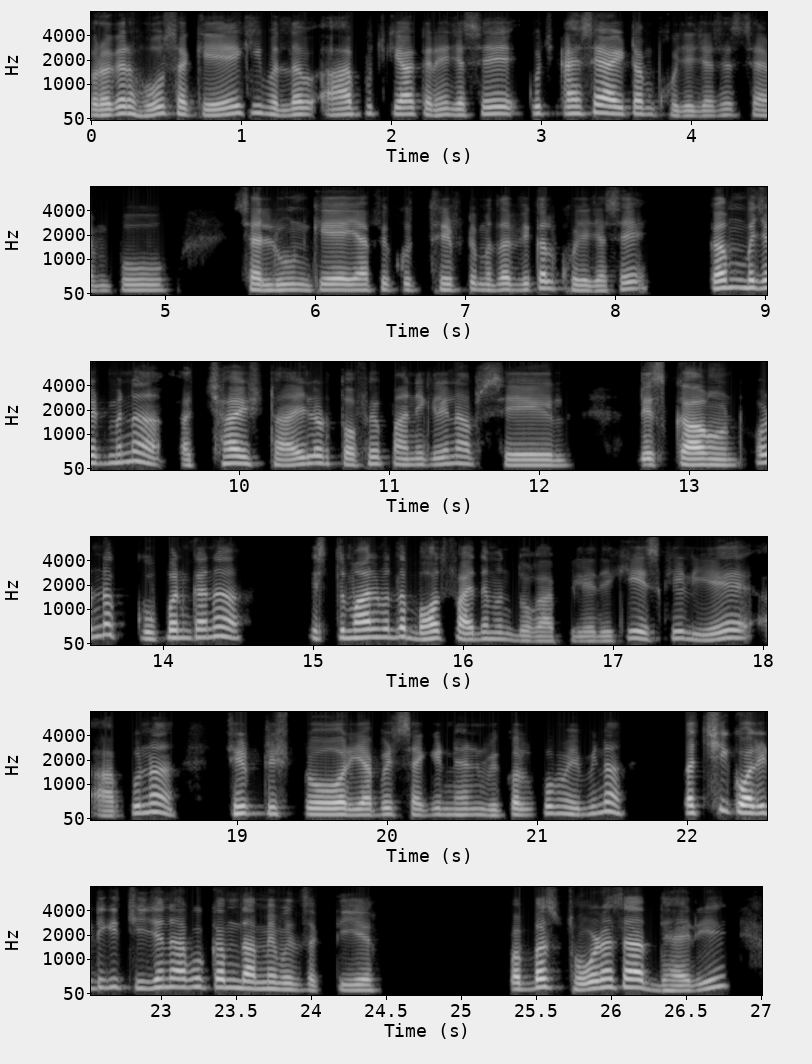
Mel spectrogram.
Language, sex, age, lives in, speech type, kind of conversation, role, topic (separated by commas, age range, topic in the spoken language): Hindi, male, 18-19, India, conversation, advice, advisor, कम बजट में अच्छा स्टाइल और सही तोहफा कैसे ढूंढें?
